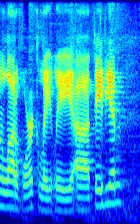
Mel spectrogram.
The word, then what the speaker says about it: Thavian: Thavian Hawk, thank you. Thavian. Okay, that's. I've heard it pronounced once or twice, and my brain is just like, so.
